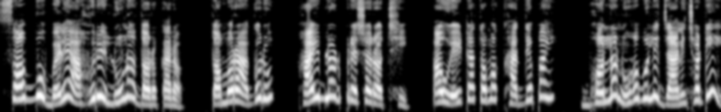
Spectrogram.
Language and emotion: Odia, angry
